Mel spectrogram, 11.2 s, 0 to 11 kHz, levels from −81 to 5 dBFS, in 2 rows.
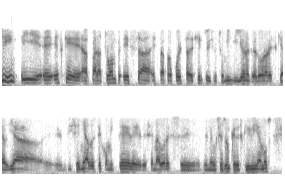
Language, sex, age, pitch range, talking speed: Spanish, male, 40-59, 105-135 Hz, 165 wpm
